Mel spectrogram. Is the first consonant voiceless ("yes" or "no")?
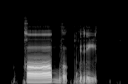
yes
